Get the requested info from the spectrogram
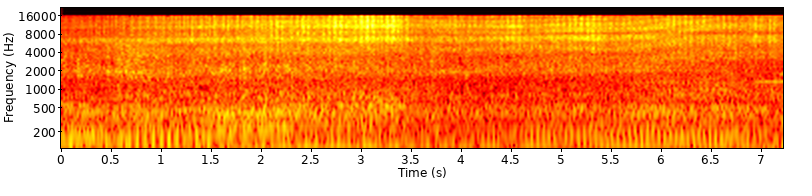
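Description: Heavy dump truck's diesel engine running steadily, easing off a little about halfway through.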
